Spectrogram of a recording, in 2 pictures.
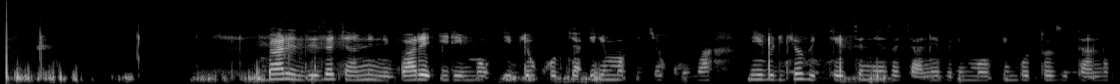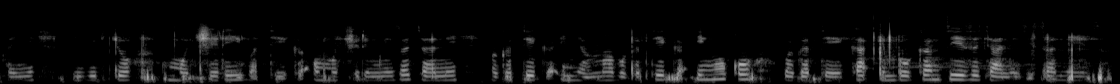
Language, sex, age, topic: Kinyarwanda, female, 18-24, finance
